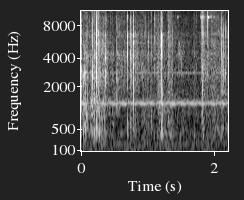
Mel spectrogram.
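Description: Faint rustling and a few soft clicks of a leather wallet being handled and slipped into a studded leather pouch, the loudest rustle in the first half second.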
